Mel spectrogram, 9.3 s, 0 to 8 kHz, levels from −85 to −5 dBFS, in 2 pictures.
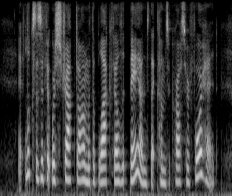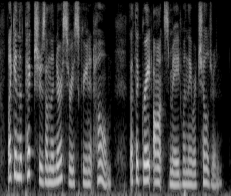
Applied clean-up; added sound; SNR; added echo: none; none; none; none.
